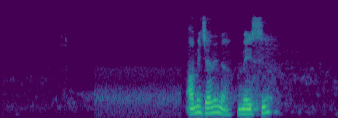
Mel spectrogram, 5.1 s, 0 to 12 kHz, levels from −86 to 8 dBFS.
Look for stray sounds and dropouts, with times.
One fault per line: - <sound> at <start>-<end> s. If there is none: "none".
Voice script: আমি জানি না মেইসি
none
